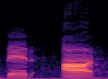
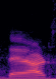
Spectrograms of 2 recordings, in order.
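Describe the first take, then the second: First: Both words are said separately and fully. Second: The two words are blended into one. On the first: "we don't have to try to pronounce them there is and there are ऐसे करके" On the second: "Their sounds will usually get mixed"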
